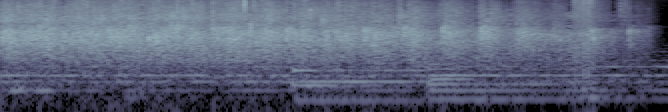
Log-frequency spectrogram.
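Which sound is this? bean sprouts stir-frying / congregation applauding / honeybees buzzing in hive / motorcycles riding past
congregation applauding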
